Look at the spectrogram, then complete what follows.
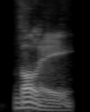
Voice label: "volley", British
